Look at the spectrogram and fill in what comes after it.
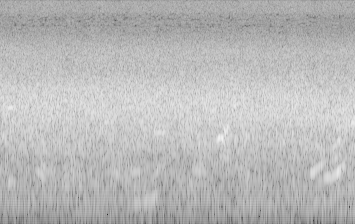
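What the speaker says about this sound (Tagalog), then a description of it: "Ayan guys, yung Inambakan Falls guys sa Hinatilan, Cebu." Inambakan Falls in Ginatilan, Cebu, pours as a steady broadband rush of water. Voices chatter faintly beneath the constant roar throughout.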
